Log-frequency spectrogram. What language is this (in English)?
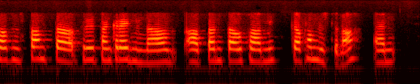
Icelandic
